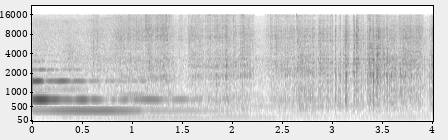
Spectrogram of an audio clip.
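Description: A soprano saxophone holds one long note that fades away over the first second and a half, over a low steady drone. After that comes a soft, airy hiss with a few small clicks.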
